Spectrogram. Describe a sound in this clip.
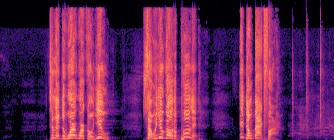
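A man speaks with animation into a microphone, heard through a loudspeaker, pausing between phrases.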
